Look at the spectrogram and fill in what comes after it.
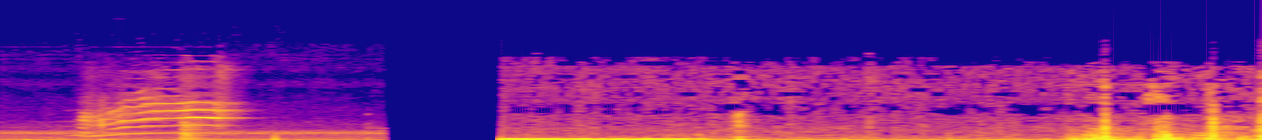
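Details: Pet cat giving a single clear, tonal meow that rises and then falls in about a second, followed after an abrupt cut by a steady low indoor hum and a few faint knocks.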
